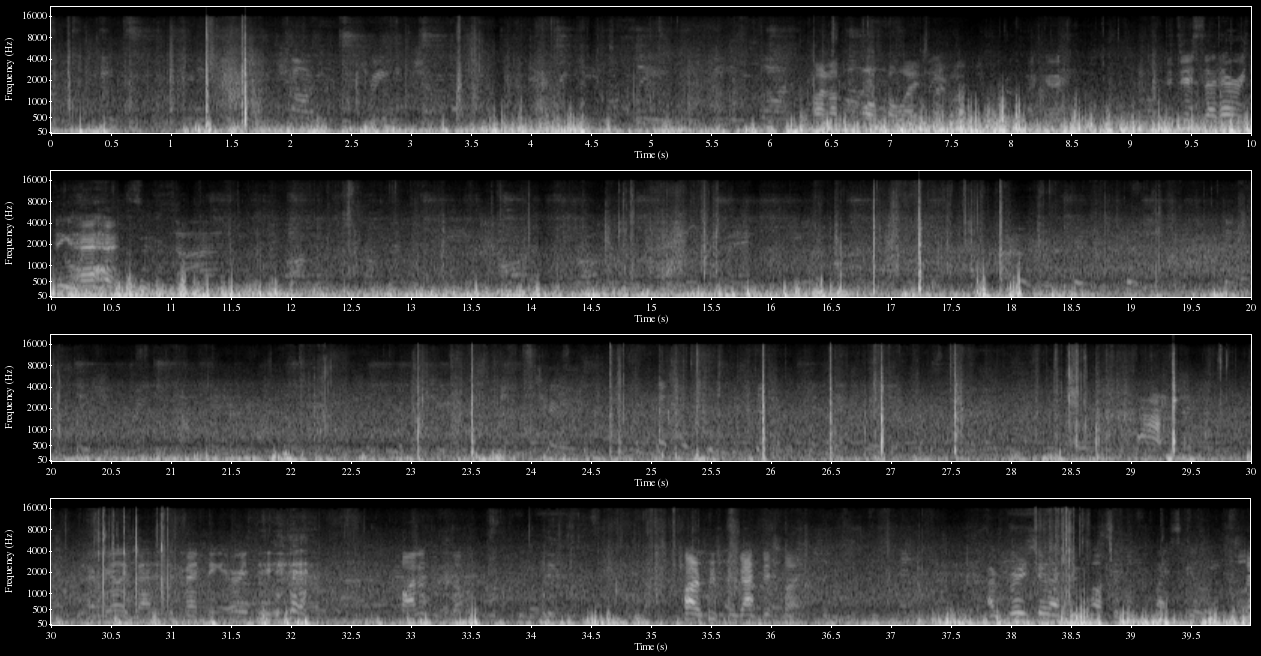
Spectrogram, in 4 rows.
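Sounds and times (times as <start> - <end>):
wind rumble on microphone: 0.0 - 39.9.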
